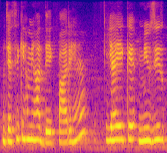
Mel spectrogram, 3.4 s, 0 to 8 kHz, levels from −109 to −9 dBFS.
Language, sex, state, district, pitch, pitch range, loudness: Hindi, female, Chhattisgarh, Raipur, 260 Hz, 235-270 Hz, -15 LUFS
